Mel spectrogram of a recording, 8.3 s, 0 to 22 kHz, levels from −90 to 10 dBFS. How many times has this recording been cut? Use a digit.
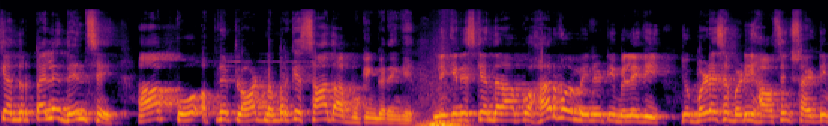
1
